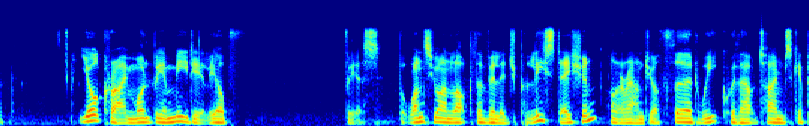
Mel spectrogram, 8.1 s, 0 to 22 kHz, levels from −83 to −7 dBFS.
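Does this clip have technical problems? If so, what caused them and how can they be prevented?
Yes, a call audio freeze from 2.31 to 3.47 s: the speech stalls into a fading buzz, likely from delayed packets emptying the jitter buffer, then picks up where it left off, 1.14 s late. A steadier network or a deeper jitter buffer would prevent it.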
